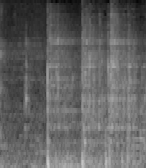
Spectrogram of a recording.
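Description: Barbell with rubber bumper plates hitting a lifting platform: one sharp, heavy thud about two-thirds of a second in, then two more thuds about half a second apart.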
